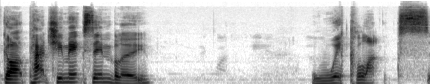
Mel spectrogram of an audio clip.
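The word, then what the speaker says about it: Wikłacz: Wicklax is what they're saying. Vic Vic Loch, we asked Mr. uh Vic Loch how you pronounce his name, said John Anick.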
